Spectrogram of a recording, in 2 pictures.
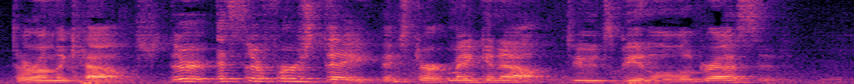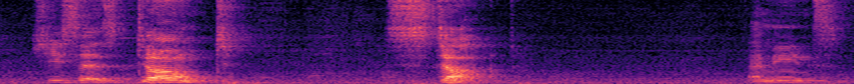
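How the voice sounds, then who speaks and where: A man doing a stand-up comedy set with deadpan one-liners and crude jokes, on a comedy club stage. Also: sits high. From Springfield, US. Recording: live club mic heard from a distance, light noise.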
